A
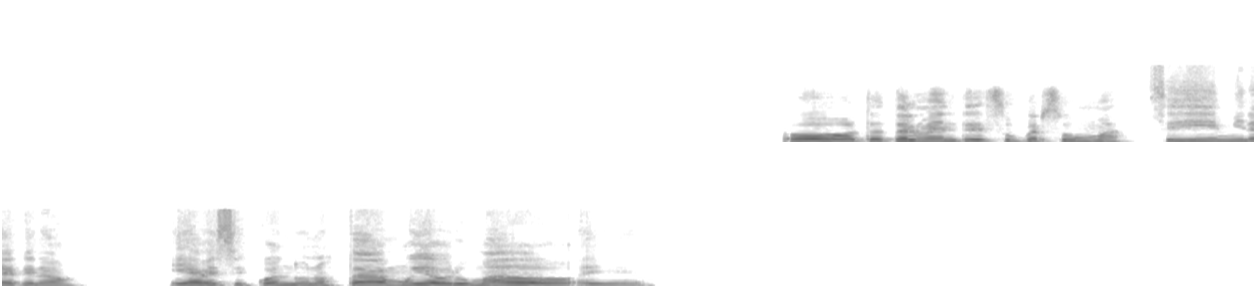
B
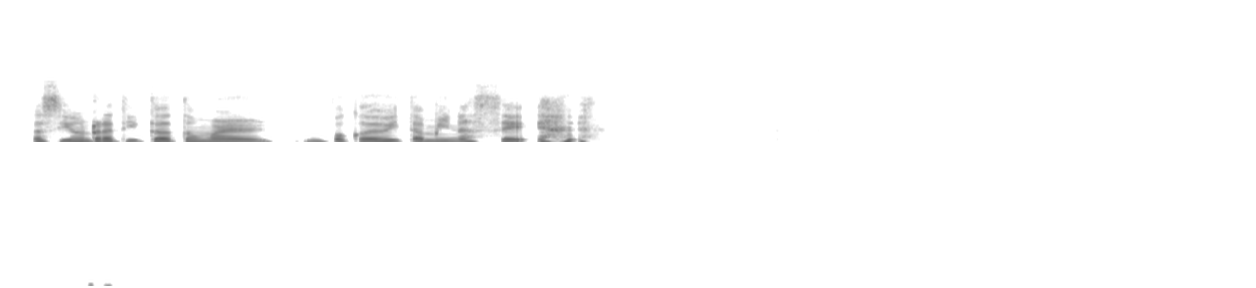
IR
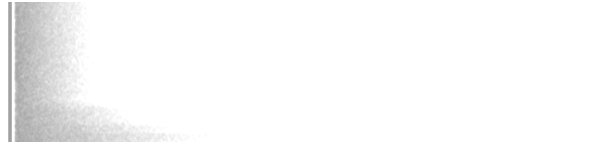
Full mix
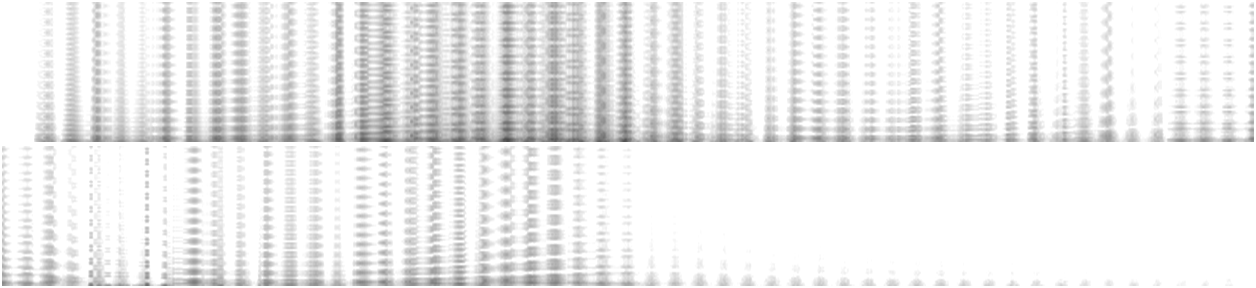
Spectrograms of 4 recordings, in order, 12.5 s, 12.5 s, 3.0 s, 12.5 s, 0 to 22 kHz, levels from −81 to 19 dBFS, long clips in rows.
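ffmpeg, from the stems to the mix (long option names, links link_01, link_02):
-filter_complex "[0:a]alimiter=level_in=0.5dB:limit=-24dB:level=0:latency=1:release=60,volume=-0.5dB,lowshelf=frequency=240:gain=-9,volume=-13dB,asplit=2[link_01][link_02];[link_02]volume=-10.5dB[link_03];[1:a]highshelf=frequency=5100:gain=9.5,dynaudnorm=framelen=310:gausssize=13:maxgain=16.5dB,volume=-4.5dB,asplit=3[link_04][link_05][link_06];[link_05]volume=-14.5dB[link_07];[link_06]volume=-4dB[link_08];[2:a]atrim=start_sample=2205[link_09];[link_03][link_07]amix=inputs=2:normalize=0[link_10];[link_10][link_09]afir=irnorm=-1:irlink=0[link_11];[link_08]aecho=0:1:281|562|843|1124|1405|1686|1967:1|0.49|0.24|0.118|0.0576|0.0282|0.0138[link_12];[link_01][link_04][link_11][link_12]amix=inputs=4:normalize=0,dynaudnorm=framelen=140:gausssize=21:maxgain=11dB,acrusher=samples=24:mix=1:aa=0.000001:lfo=1:lforange=14.4:lforate=0.29,aeval=exprs='val(0)*pow(10,-23*(0.5-0.5*cos(2*PI*8.3*n/s))/20)':channel_layout=same"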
